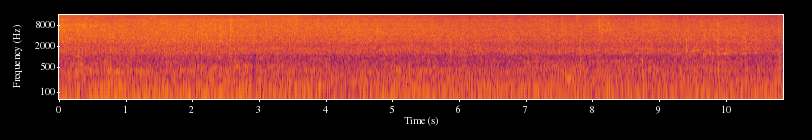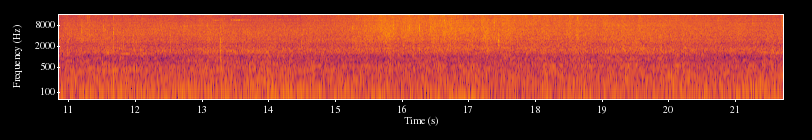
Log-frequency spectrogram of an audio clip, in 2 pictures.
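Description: Steady rain patters on wet pavement outdoors.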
